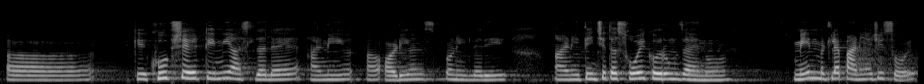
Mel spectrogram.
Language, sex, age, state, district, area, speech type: Goan Konkani, female, 18-30, Goa, Pernem, rural, spontaneous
